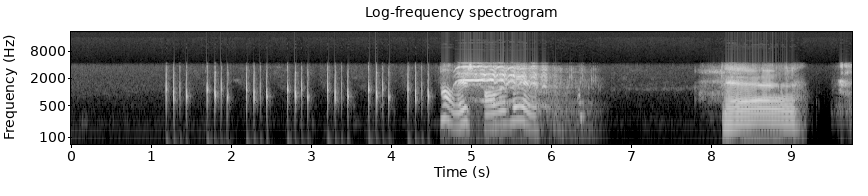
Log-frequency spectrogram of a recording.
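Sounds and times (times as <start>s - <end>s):
horse hooves clip-clopping: 1.2s - 4.6s
speech: 4.6s - 6.1s, 8.2s - 9.2s.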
